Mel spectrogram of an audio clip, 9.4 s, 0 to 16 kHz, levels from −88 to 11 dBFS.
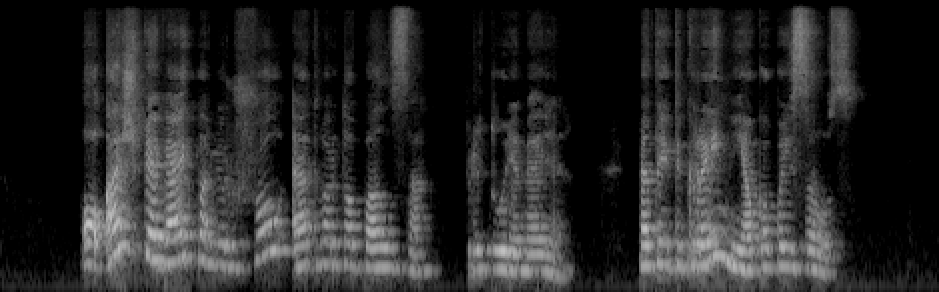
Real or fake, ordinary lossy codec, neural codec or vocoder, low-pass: fake; AAC, 48 kbps; codec, 44.1 kHz, 7.8 kbps, DAC; 14.4 kHz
